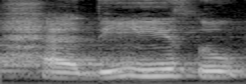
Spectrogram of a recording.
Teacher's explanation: یہ ہا ہے ہوا کے ساتھ میں نکلتی ہے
